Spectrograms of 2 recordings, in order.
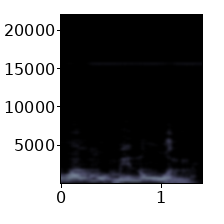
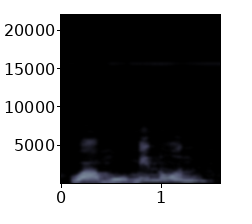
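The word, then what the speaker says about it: وَالْمُؤْمِنُونَ: seperti itu yang kedua wal-mu'minun wall ya disana ada awal ya walisana itu harus dibaca jelas huruf alif lam al-islamiyah harus dibaca jelas karena di sana hukumnya adalah Alif Lam Qomariah Jadi bukan dibacanya WA mu Minun Nah bukan tapi di sana adalah karena alif lam nya tanpa tasjid itu dibacanya jelas ya yang kedua yang ketiga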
